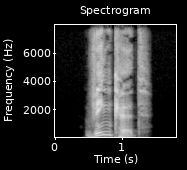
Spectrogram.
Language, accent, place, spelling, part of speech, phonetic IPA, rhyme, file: German, Germany, Berlin, winket, verb, [ˈvɪŋkət], -ɪŋkət, De-winket.ogg
- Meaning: second-person plural subjunctive I of winken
